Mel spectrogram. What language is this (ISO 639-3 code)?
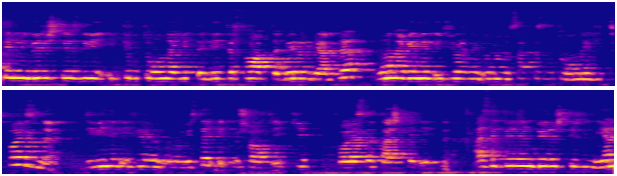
tur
